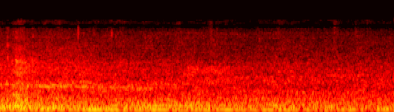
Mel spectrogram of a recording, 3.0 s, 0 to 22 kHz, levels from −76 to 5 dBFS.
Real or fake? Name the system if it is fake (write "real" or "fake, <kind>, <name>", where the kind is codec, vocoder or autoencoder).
fake, vocoder, BigVGAN v2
